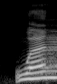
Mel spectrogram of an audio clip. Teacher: Nun tasydidnya dihukumi gunnah musyaddadah karena nun bertasydid. Cara membacanya berdengung, tahan dengungannya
